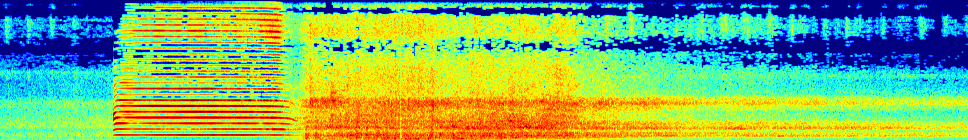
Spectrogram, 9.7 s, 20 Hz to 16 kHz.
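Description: PKP EN57 electric multiple unit sounding one long horn blast about a second in, its pitch dipping slightly as it cuts off. The train then passes close by with the noise of its wheels on the rails, which swells and then slowly fades as it runs away.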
